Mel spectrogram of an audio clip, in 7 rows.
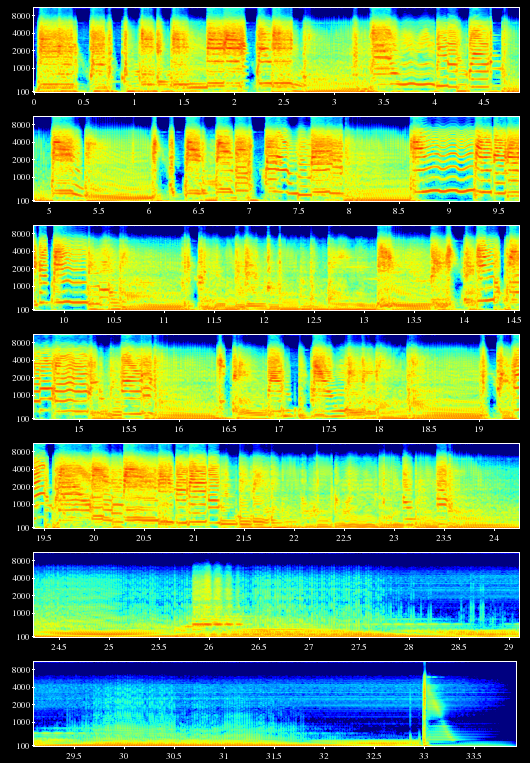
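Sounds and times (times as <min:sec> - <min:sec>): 
guitars through a phasing filter: 0:00.0 - 0:33.2.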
